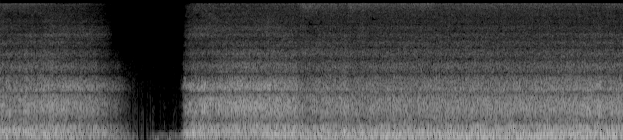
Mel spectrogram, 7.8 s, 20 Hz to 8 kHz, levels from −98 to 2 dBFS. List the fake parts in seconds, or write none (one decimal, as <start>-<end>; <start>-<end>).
0.0-0.5; 1.9-2.7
